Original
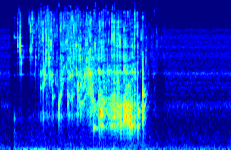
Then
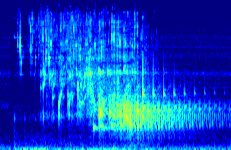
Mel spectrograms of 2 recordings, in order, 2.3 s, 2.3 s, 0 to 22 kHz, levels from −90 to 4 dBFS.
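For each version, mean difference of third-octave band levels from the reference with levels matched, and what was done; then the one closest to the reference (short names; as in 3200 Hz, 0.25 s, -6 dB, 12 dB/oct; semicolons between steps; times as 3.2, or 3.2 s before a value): 3.0 dB: low shelf 190 Hz +11.5 dB; notch 480 Hz, Q 12; on a send: tape echo 0.102 s, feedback 74%, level -6 dB, low-pass 2400 Hz; on the sum: gain -6.5 dB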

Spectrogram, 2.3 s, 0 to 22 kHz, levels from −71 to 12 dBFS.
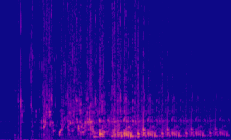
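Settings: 6.0 dB: median filter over 5 samples; reverb removal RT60 0.77 s; low shelf 490 Hz +7.5 dB; on a send: frequency-shifting echo 0.24 s, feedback 59%, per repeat +36 Hz, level -10 dB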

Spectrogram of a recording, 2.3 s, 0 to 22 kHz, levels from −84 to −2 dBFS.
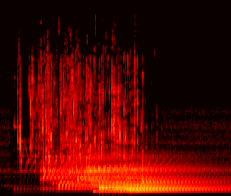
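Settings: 4.5 dB: HPF 490 Hz 24 dB/oct; dynamic EQ 1200 Hz, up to -4 dB, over -36 dBFS, Q 2.6; in parallel at -0.5 dB: compressor, threshold -39 dBFS, peak gain reduction 17.5 dB; on the sum: spring tank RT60 2.3 s, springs 32 ms, chirp 40 ms, DRR -4.5 dB; gain -8 dB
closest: first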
